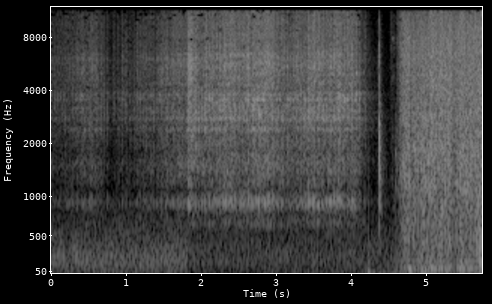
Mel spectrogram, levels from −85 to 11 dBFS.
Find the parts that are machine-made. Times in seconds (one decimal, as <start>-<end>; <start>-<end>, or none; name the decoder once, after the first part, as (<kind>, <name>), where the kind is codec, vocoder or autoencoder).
0.0-5.7 (vocoder, Vocos)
